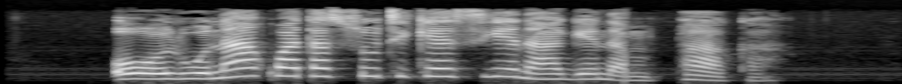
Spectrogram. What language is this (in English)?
Ganda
